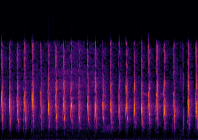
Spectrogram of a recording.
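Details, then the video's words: Klik-klik bird ticking out bright, high clicks, about seven each second in an even rhythm, with a faint low hum behind. "BURUNG KLIK KLIK SUPER GACOR,TEMBAKAN SUARANYA BIKIN MELONGO"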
